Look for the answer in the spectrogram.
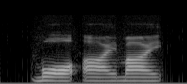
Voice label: "mai", Chinese; phonetics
